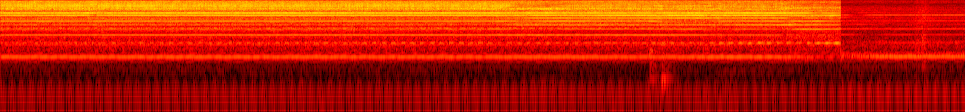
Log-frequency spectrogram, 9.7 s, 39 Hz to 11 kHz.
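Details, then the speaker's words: Harbor Freight Drummond 12V self-priming transfer pump (items 63324/63317, up to 320 GPH) switched on to pick up ditch water through its screen and bleed the line: steady electric hum with an even whine; running healthy. "So, and I'll just go ahead and turn it on. Let it pick up the water."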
